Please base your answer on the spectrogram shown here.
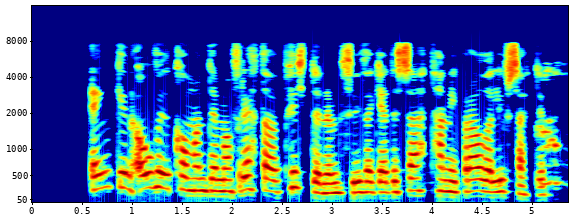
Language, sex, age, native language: Icelandic, female, 30-39, Icelandic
